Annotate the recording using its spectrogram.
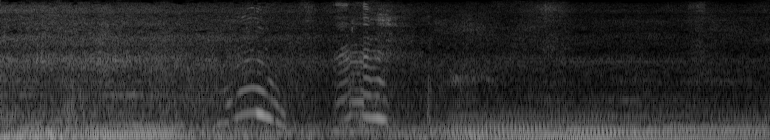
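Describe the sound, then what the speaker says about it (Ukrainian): A car passes by quickly on a road, its engine rising and fading as it goes, heard close over a steady outdoor rumble, with people talking nearby. "машина дуже швидко їздить тут"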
